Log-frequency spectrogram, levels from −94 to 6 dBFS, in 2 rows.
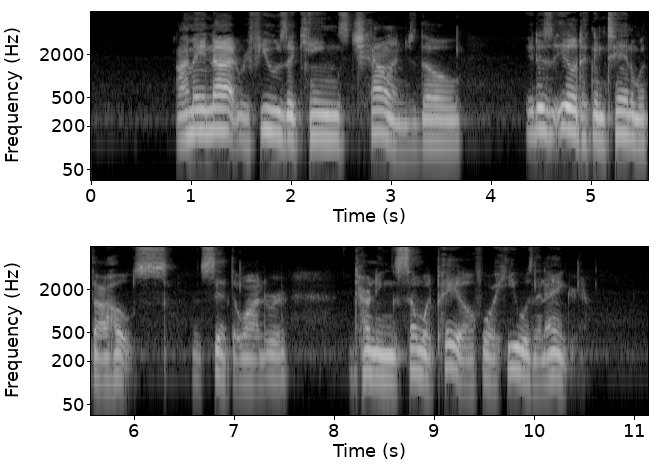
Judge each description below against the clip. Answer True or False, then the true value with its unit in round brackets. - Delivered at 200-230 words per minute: False (145 wpm)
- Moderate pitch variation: True (4.0 semitones)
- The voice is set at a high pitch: False (130 Hz)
